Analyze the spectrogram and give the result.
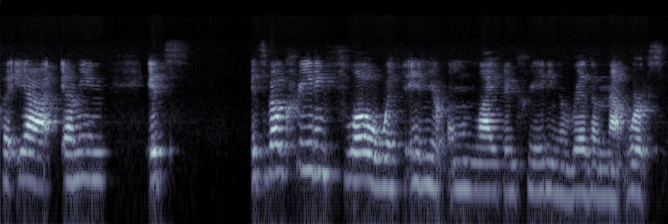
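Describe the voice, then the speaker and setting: A woman mentor, sniffly from crying, gushing and rambling with lots of fillers while giving casual advice on a live video call. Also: on the low side. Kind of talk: heartfelt casual advice chat. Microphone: webcam on a video call. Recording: roomy, dull webcam audio.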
